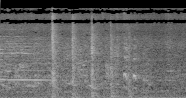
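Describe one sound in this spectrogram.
Train doors thud and clatter shut.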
